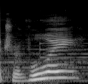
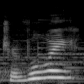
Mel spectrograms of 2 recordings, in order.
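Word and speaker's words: travois: called a Travoy a Travoy you don't pronounce the S it's a French word there a Travoy or at least a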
